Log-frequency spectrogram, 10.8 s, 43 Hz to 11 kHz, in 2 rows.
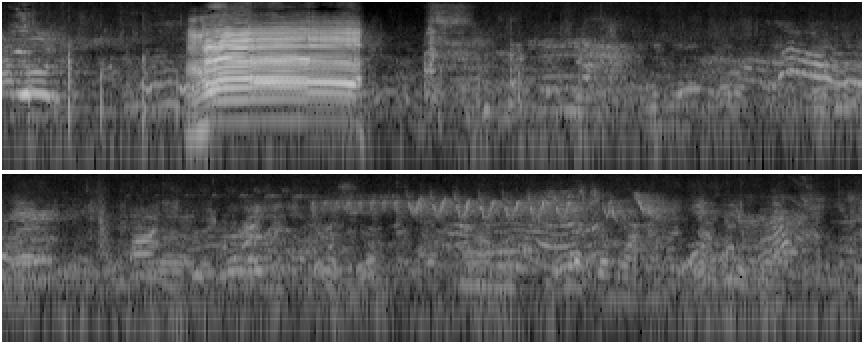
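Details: Sheep in the Kraków Zoo on 4 June 2015 give one loud, flat, nasal bleat lasting about a second, followed by murmuring voices and crowd chatter.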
